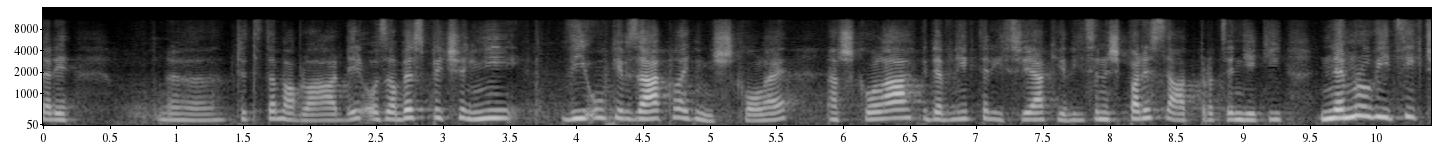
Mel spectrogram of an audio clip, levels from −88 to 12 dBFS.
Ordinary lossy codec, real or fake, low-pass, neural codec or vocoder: AAC, 64 kbps; fake; 10.8 kHz; codec, 16 kHz in and 24 kHz out, 0.8 kbps, FocalCodec, streaming, 65536 codes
